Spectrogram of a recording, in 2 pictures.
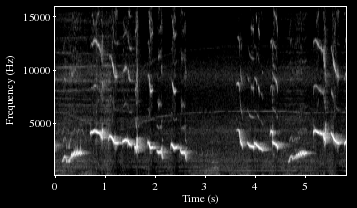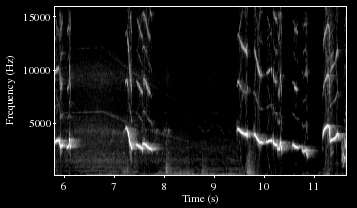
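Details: Kacer, or oriental magpie-robin, delivering morning ngeplong song meant to stir reluctant birds: ringing downslurred whistles and upward sweeps grouped in runs of three to five notes, separated by short silent gaps.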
